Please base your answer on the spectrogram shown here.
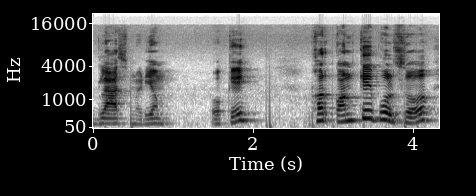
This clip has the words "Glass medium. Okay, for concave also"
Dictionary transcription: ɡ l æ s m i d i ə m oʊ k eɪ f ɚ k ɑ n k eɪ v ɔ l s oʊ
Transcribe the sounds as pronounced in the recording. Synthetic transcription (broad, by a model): ɡ l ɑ s m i d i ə m oʊ k eɪ p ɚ k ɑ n k eɪ b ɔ l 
